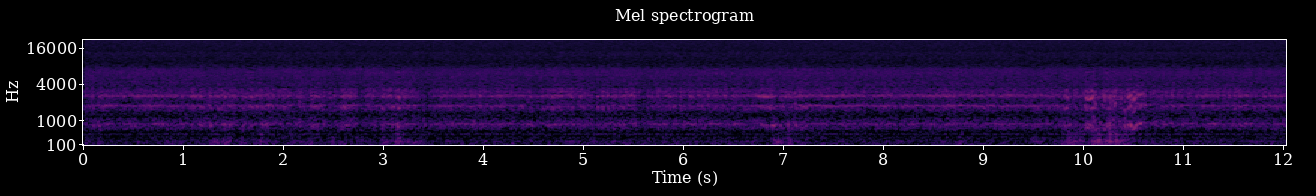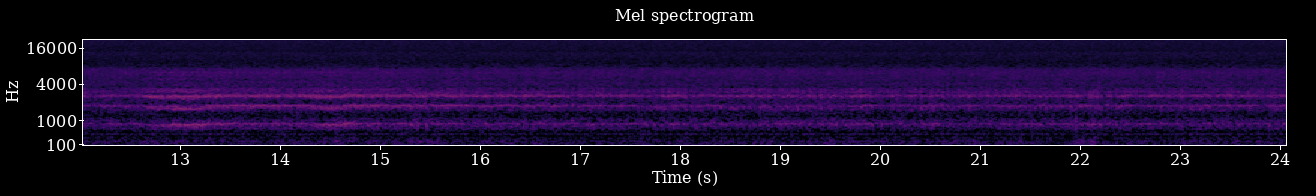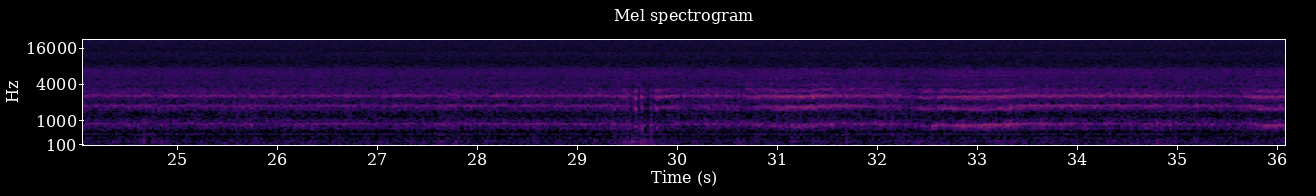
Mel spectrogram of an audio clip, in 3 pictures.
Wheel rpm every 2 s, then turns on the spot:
230, 230, 230, 230, 230, 240, 230, 230, 230, 230, 230, 230, 230, 230, 230, 220, 220, 230.
none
